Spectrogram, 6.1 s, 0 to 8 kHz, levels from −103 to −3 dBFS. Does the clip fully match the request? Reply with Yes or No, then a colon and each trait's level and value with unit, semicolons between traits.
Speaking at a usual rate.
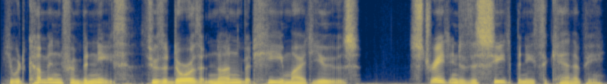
No: fast, 215 wpm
